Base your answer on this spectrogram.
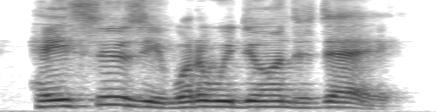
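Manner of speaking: very loud, high hollered shout. Recalling a childhood memory, act out him calling to your mom as he comes in, imitating someone shouting. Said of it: "he shouts into my mom".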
